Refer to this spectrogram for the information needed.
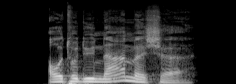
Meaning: inflection of autodynamisch: 1. strong/mixed nominative/accusative feminine singular 2. strong nominative/accusative plural 3. weak nominative all-gender singular
- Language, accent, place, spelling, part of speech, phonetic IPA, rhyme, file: German, Germany, Berlin, autodynamische, adjective, [aʊ̯todyˈnaːmɪʃə], -aːmɪʃə, De-autodynamische.ogg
